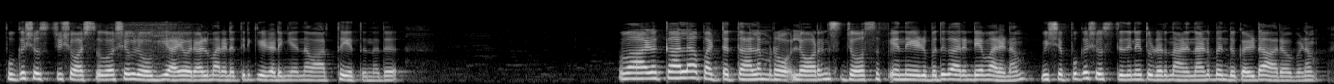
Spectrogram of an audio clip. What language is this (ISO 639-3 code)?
mal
